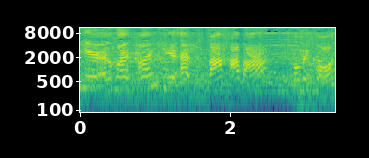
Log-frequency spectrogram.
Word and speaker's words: Bar Harbor: My name's Gigi Edgley here, and I'm here at Bahaba Comic Con. Is that how you say it? Bahaba.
